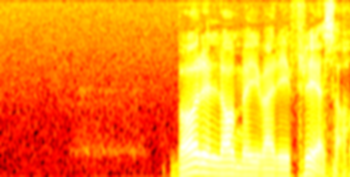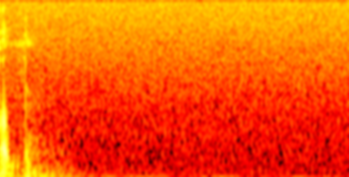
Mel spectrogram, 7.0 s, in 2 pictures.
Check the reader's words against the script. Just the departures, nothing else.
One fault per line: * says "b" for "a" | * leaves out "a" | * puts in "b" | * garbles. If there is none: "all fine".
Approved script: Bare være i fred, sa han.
* puts in "la meg"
